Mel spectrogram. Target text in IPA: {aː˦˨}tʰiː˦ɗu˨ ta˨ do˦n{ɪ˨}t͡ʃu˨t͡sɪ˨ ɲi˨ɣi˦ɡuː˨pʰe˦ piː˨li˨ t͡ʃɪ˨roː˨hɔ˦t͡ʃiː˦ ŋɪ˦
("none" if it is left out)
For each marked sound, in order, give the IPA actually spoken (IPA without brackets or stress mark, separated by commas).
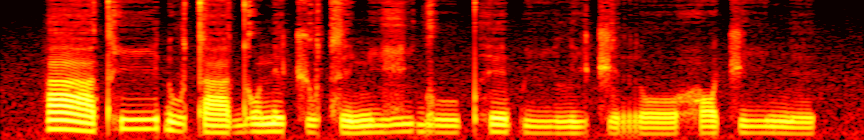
aː˦˨, ɪ˦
